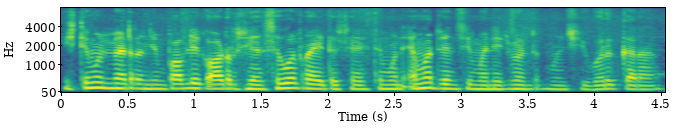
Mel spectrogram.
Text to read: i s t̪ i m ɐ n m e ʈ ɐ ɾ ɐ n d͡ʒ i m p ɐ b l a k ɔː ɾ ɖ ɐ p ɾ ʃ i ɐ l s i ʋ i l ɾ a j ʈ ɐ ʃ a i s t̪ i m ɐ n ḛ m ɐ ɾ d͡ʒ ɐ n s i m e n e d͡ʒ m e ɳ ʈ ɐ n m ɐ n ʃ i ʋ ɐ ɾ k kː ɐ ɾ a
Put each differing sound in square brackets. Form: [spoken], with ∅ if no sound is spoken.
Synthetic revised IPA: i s t̪ i m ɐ n m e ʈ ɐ ɾ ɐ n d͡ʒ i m p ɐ b l [i] k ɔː ɾ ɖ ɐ [∅] ɾ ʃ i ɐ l s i ʋ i l ɾ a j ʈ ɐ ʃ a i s t̪ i m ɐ n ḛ m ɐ ɾ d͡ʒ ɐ n s i m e n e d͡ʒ m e ɳ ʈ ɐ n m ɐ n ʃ i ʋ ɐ ɾ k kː ɐ ɾ a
